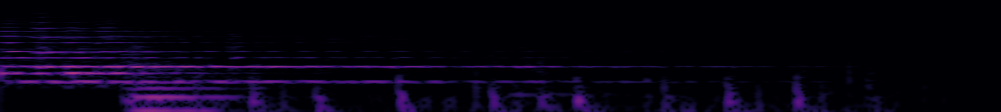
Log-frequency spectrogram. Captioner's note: tiny footsteps crunching on sand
